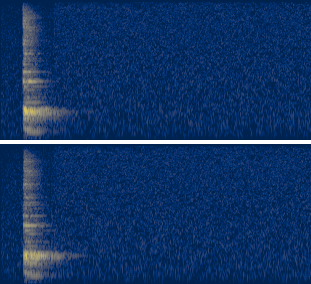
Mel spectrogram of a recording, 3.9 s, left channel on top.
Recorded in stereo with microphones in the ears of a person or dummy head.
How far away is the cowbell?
About 4.5 m.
